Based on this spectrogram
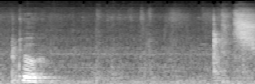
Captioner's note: voiceover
